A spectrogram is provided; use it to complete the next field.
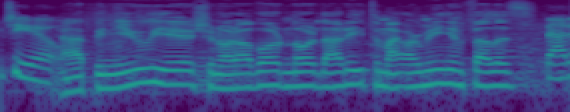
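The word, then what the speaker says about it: Շնորհավոր Նոր Տարի: Happy New Year, Shonorabor Nordari, to my Armenian fellas.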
